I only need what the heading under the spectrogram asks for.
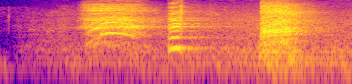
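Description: A single sneeze: a voiced, gasping intake of breath and a short catch, then a sharp, breathy burst. No one speaks.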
